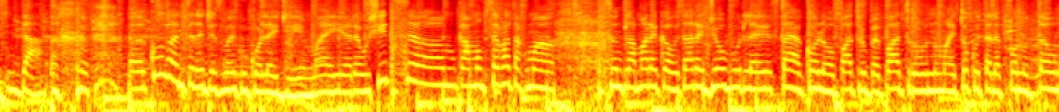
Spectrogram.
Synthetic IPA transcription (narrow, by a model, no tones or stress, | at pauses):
d̪a | əkumvəɨnt̪sele̞d͡ʒe̞t̪sʲvo̞jkuko̞le̞d͡ʒimajɾe̞uʃit̪sʲ | kəamo̞bse̞rvat̪akuma | sunt̪lamaɾe̞kəut̪aɾe̞d͡ʒo̞buɾile̞st̪ajako̞lo̞pat̪ɾupe̞pat̪ɾunumajt̪ukut̪e̞le̞fo̞nut̪əw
